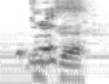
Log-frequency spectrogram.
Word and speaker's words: Idris: How the hell do you pronounce that? I r Idris.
